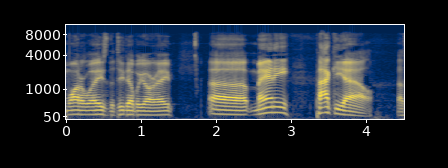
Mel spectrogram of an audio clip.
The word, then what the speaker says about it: Pacquiao: the woods and waterways the tww uh Manny Pacquiao I say it right you did and Floyd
